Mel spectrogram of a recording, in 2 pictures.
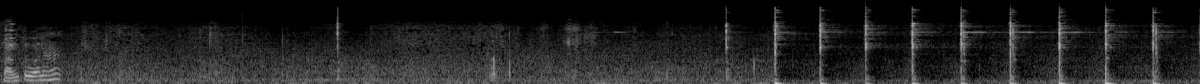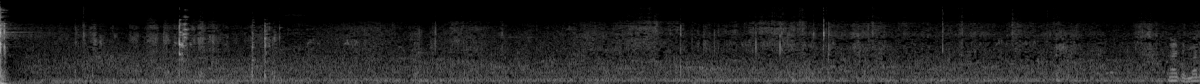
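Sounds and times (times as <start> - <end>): hammer striking wooden peg: 7.2 - 12.3.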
